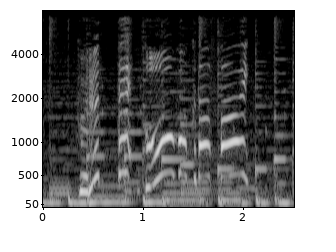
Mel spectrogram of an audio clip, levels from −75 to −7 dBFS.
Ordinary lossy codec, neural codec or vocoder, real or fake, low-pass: AAC, 48 kbps; none; real; 7.2 kHz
